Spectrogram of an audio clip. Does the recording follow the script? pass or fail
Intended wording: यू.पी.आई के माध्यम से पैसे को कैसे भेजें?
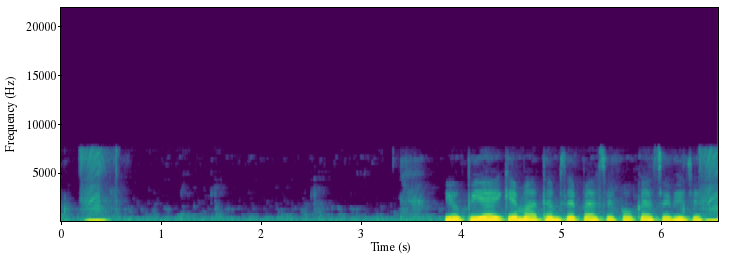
pass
